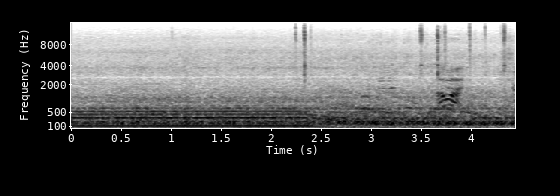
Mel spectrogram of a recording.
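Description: Off-road 4x4 engine idling with a steady low drone, then pulling away as the tone shifts and roughens, with faint squeaks or creaks near the end.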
